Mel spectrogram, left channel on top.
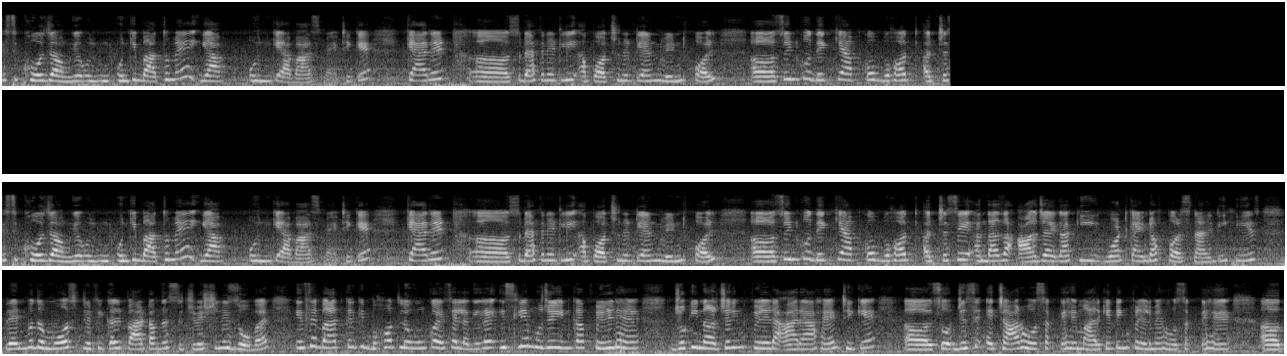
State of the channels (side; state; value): left; drops out; at 9.5 s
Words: ऐसे खो जाओगे उनकी बातों में या उनके आवाज़ में, ठीक है। Carrot, so definitely opportunity and windfall. So इनको देख के आपको बहुत अच्छे से अंदाज़ा आ जाएगा कि what kind of personality he is. Rainbow, the most difficult part of the situation is over. इनसे बात करके बहुत लोगों को ऐसे लगेगा, इसलिए मुझे इनका फील्ड है जो कि नर्चरिंग फील्ड आ रहा है, ठीक है। सो जैसे HR हो सकते हैं, मार्केटिंग फील्ड में हो सकते हैं,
